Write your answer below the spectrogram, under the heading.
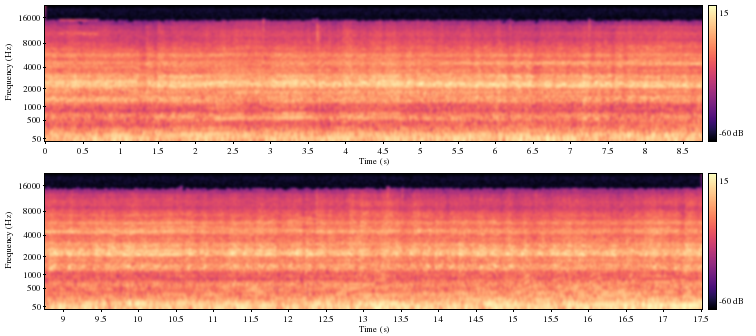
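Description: Onboard sound of a Pro Formula Mazda open-wheel race car at racing speed in a pack: its Mazda rotary engine running hard at high revs, steady and slightly louder toward the end.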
